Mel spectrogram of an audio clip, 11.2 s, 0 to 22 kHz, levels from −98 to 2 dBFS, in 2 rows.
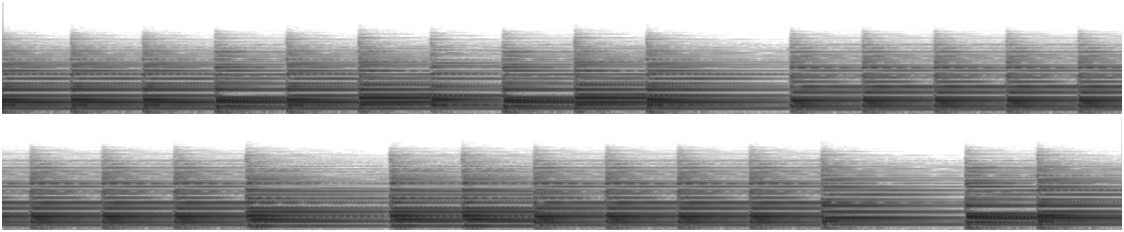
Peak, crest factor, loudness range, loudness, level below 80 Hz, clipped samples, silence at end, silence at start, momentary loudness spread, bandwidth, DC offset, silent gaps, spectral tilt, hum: -2 dBFS; 14 dB; 2 LU; -18 LUFS; -50 dBFS; under 0.1%; 0 s; 0 s; 4 LU; 6.6 kHz; under 0.1%; none; -7.5 dB/octave; none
